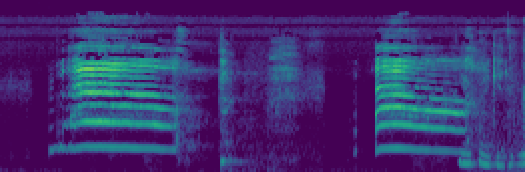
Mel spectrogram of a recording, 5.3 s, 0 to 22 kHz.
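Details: F2 Savannah cat indoors in the morning, meowing for chicken leftovers; two long, steady, harmonic-rich meows about a second each, separated by a pause, with a person's voice and faint background noise between them.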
